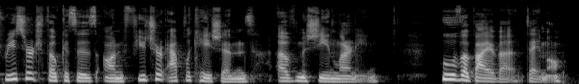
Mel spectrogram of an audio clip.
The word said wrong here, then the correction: hyvä päivä: Hyvä päivä.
